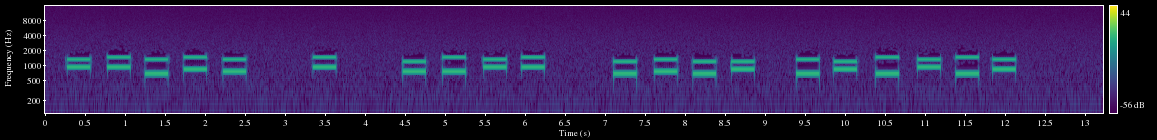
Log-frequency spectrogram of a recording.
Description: DTMF, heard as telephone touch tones, dialled by hand, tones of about 290 ms. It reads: 0#295 # 460# 1517 273038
